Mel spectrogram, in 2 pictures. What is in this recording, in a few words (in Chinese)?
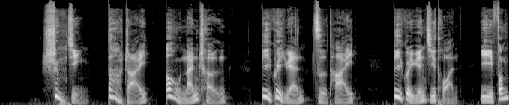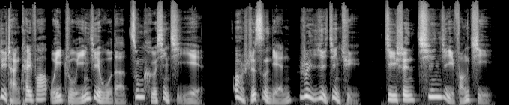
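大气浑厚房产; 碧桂园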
